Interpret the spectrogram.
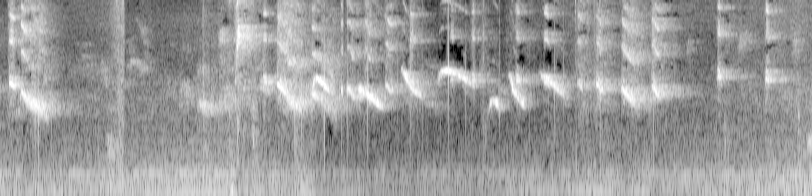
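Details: Green-winged saltator song meant to rouse a reluctant cage bird to sing strongly: loud, ringing whistles sliding downward, repeated in rapid succession of short phrases roughly every half second, with a faint background hum.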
